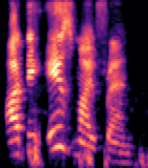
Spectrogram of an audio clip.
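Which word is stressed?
is. The word is carries the stress. The friendship continues in the present. "That means she is still my friend"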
